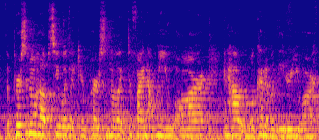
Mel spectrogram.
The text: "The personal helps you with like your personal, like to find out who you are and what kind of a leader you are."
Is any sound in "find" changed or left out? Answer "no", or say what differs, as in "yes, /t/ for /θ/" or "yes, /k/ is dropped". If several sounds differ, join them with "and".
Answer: yes, /d/ is dropped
